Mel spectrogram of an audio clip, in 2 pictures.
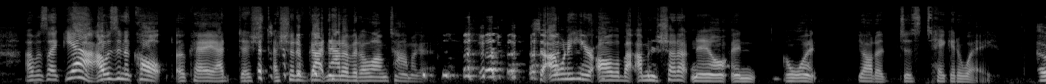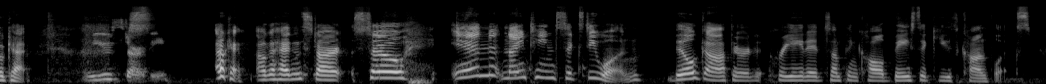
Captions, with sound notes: I was like, yeah, I was in a cult. Okay. I, I should, I should have gotten out of it a long time ago. [laughing] So I want to hear all about it. I'm going to shut up now and I want y'all to just take it away. Okay. You start, Dee. Okay, I'll go ahead and start. So in 1961, Bill Gothard created something called basic youth conflicts,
